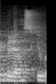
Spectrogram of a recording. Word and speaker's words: Badescu: badescu acne facial cleanser Mario badescu by the way is pronounced badescu he was Romanian if yall don't know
